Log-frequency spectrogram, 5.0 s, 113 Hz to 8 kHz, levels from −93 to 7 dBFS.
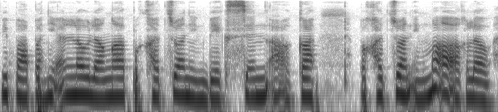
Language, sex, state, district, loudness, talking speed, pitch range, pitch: Mizo, female, Mizoram, Aizawl, -15 LUFS, 230 wpm, 190-215 Hz, 200 Hz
